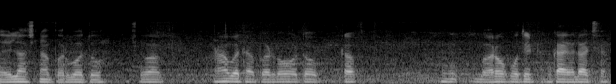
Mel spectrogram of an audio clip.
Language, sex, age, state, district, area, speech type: Gujarati, male, 18-30, Gujarat, Valsad, rural, spontaneous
